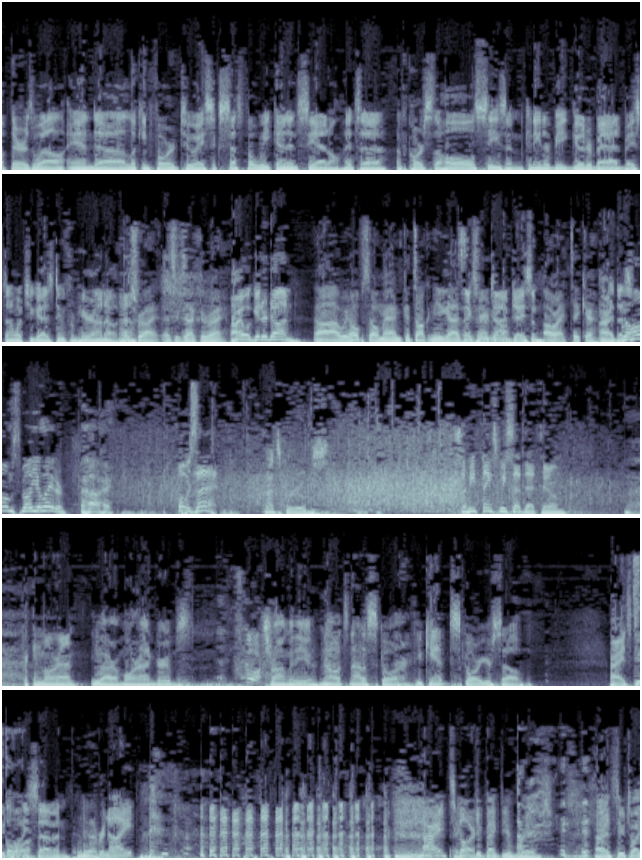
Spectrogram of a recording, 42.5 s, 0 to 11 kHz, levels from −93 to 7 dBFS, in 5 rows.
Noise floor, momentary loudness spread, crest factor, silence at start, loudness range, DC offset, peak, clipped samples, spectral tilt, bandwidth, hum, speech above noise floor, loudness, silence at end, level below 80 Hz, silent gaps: -49 dBFS; 6 LU; 12 dB; 0 s; 2 LU; under 0.1%; -2 dBFS; under 0.1%; -6 dB/octave; 9 kHz; none; 35 dB; -15 LUFS; 0 s; -28 dBFS; none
